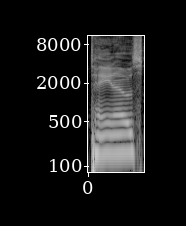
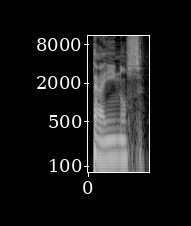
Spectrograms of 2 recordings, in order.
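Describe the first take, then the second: First: The name is said in a Midwestern American accent. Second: The name is said with a Spanish-style pronunciation. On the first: The speaker calls it wrong. "I said that with a pretty mid like Midwest accent" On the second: The speaker calls it right. "it's probably p- pronounced like Tainos"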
